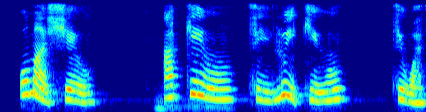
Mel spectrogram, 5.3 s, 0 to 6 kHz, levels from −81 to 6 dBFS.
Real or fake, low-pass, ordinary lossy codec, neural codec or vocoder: real; 5.4 kHz; none; none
